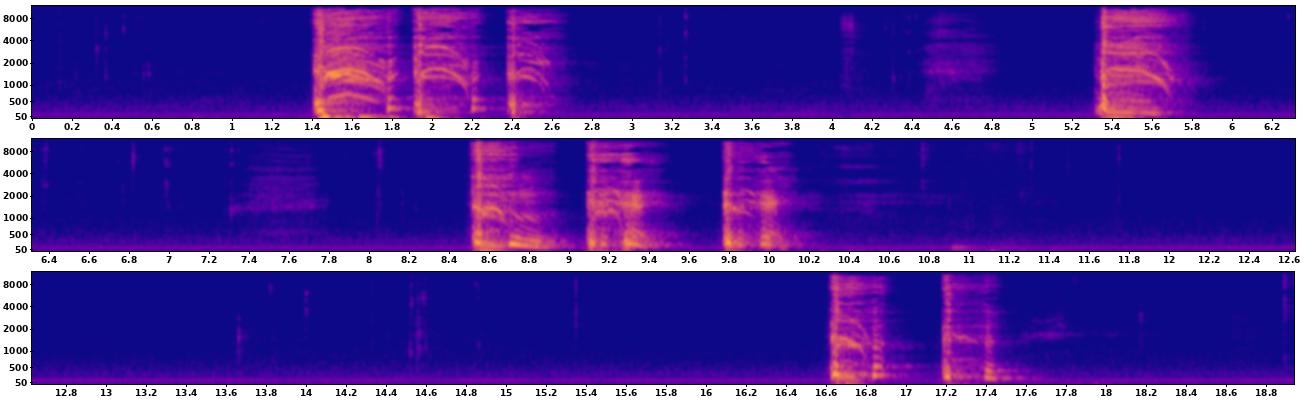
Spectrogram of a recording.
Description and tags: MALE COUGH
toser, tos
